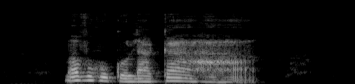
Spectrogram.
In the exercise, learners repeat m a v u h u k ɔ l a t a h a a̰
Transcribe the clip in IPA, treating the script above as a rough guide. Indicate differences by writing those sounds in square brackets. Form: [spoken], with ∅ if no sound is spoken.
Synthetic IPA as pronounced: m a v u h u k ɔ l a [k] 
